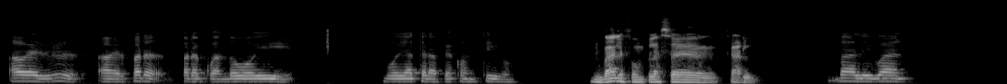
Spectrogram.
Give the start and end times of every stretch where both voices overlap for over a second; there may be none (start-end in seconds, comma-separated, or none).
none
